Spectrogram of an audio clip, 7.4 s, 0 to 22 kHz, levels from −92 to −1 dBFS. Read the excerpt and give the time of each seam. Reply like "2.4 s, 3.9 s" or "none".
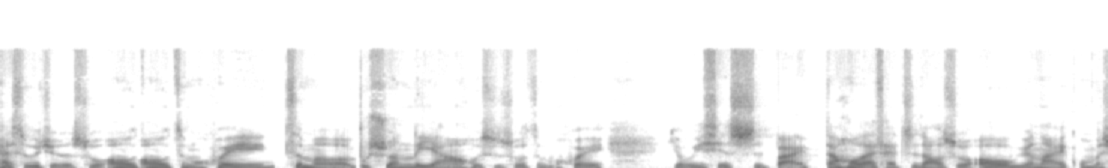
0.9 s, 5.4 s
